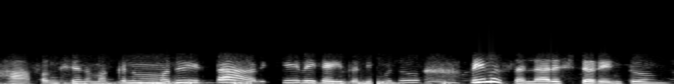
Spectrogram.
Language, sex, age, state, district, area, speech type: Kannada, female, 30-45, Karnataka, Uttara Kannada, rural, conversation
